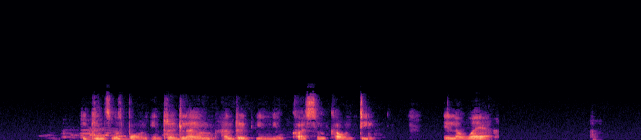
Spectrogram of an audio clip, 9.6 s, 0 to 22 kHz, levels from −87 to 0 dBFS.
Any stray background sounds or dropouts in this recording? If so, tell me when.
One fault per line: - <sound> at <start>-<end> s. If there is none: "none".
none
